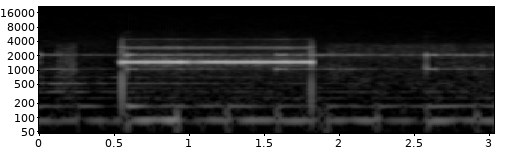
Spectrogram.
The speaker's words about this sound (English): Leave your message and your email address after the beep.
